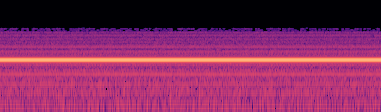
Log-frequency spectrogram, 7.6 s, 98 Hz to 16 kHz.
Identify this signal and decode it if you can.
Emergency Alert System (SAME) tones (the 1050 Hz attention tone). It is heard from 0.6 to 7.4 s.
